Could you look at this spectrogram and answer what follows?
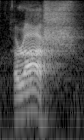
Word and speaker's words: Arash: Manitoba so I'm trying it's pronounced a rash a rash I'm from Iran very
